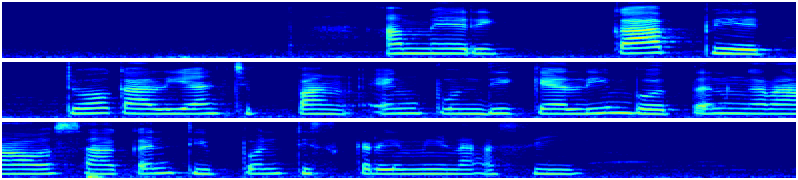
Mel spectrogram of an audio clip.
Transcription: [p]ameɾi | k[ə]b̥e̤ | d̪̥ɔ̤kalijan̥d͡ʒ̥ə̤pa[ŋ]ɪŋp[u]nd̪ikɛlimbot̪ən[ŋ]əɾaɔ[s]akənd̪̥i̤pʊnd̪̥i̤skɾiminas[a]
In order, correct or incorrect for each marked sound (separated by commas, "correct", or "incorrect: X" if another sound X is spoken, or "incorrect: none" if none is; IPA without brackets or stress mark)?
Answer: incorrect: ʔ, incorrect: a, correct, correct, correct, correct, incorrect: i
